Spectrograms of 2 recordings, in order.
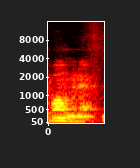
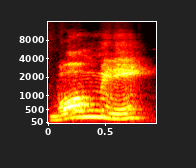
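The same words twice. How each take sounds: First: Said in the usual way. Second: High, loud shout across the room; loud call. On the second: Real, not acted. Streamer shouting to someone off-mic, loud call. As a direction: yell it to someone in another room.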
